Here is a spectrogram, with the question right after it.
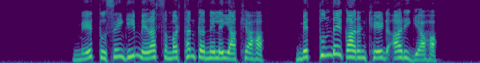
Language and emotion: Dogri, angry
